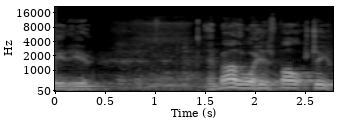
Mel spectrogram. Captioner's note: audience laughter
